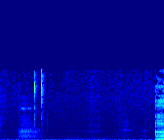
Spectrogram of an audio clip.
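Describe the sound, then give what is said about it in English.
A few quick, soft computer mouse clicks as someone clicks around looking for an ad, clustered early on against a quiet room hum, followed by a sudden louder burst of noise at the very end. “I'm clicking around and missing my ad.”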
